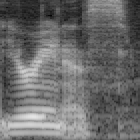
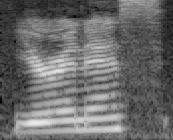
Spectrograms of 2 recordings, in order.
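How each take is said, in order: First: "Uranus" said as yoo-RAY-nus; stress on second syllable. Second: "Uranus" said as YOOR-uh-nus; stress on first syllable. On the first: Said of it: "Put the emphasis on the wrong syllable". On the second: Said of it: "that's how they pronounce it". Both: Shown as a demonstration.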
